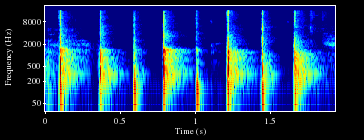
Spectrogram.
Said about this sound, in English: So, round of applause. My Jason Garrett clap.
